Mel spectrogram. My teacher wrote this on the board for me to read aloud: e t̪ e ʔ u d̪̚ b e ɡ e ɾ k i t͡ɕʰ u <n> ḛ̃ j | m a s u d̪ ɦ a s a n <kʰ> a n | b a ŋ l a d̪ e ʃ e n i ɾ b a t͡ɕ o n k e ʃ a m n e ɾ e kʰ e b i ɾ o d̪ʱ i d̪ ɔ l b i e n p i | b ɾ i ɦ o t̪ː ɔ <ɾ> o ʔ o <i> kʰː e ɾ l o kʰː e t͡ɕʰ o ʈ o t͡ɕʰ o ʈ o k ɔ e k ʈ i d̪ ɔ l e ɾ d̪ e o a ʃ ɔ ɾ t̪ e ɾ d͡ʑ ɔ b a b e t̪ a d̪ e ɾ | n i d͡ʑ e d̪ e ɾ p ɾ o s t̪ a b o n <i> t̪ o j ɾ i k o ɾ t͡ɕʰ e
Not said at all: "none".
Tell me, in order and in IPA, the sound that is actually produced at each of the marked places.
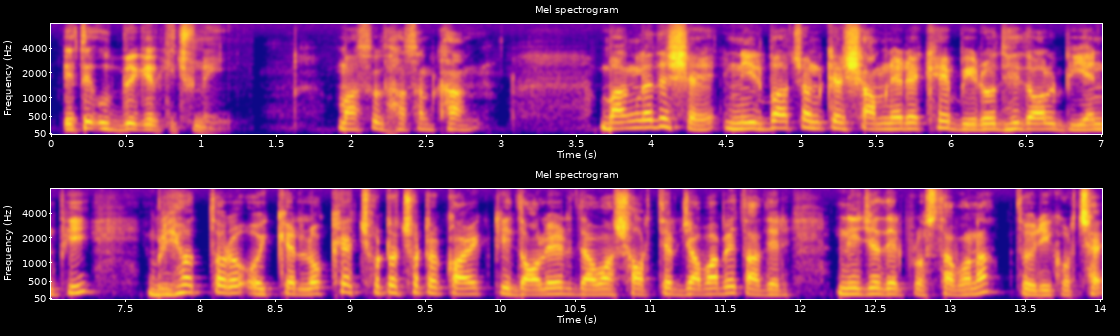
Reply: n, kʰ, ɾ, j, a

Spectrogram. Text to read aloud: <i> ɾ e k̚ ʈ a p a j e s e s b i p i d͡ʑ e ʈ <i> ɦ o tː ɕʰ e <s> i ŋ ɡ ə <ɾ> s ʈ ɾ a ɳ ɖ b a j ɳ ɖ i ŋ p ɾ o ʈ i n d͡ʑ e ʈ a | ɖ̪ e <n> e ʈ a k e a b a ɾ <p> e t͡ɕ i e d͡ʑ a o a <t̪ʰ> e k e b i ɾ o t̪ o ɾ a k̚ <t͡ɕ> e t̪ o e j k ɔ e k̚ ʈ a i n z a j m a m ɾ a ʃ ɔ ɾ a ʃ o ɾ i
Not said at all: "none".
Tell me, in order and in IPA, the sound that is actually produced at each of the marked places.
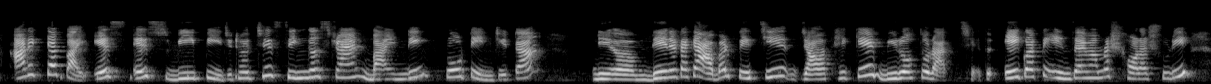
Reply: a, a, s, l, n, p, t̪ʰ, t͡ɕʰ

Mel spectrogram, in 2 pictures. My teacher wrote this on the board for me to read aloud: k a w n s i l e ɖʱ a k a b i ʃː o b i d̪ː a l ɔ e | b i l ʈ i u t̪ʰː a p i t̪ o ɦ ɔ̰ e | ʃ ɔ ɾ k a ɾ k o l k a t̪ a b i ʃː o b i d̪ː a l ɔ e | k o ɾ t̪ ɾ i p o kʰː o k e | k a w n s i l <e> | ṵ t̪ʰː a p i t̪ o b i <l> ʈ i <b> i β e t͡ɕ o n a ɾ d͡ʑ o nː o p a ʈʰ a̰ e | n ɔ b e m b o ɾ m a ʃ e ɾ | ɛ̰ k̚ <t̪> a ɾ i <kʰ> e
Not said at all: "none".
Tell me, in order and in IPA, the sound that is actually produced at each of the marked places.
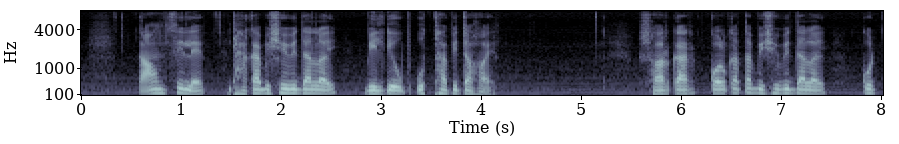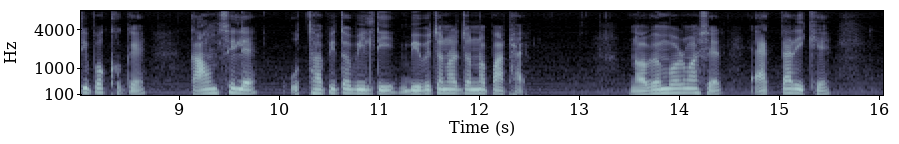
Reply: e, l, b, t̪, kʰ

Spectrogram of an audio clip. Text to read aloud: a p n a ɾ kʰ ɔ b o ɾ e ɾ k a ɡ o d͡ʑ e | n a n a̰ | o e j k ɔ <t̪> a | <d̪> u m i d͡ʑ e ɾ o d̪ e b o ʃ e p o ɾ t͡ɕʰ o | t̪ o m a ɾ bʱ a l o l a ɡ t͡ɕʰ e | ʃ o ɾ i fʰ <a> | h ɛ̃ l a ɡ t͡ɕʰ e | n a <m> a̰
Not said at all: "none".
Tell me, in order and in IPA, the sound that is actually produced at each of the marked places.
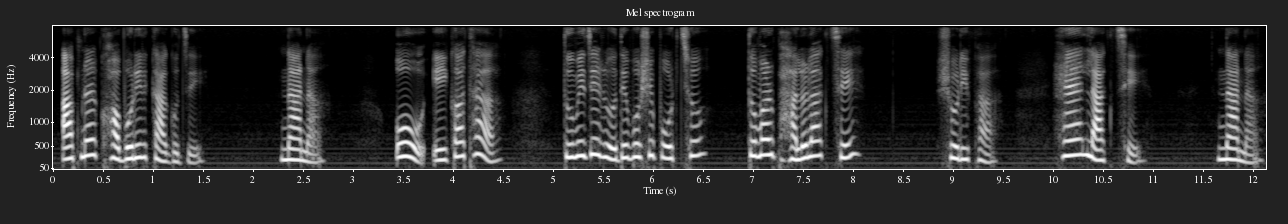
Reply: t̪ʰ, t̪, a, n

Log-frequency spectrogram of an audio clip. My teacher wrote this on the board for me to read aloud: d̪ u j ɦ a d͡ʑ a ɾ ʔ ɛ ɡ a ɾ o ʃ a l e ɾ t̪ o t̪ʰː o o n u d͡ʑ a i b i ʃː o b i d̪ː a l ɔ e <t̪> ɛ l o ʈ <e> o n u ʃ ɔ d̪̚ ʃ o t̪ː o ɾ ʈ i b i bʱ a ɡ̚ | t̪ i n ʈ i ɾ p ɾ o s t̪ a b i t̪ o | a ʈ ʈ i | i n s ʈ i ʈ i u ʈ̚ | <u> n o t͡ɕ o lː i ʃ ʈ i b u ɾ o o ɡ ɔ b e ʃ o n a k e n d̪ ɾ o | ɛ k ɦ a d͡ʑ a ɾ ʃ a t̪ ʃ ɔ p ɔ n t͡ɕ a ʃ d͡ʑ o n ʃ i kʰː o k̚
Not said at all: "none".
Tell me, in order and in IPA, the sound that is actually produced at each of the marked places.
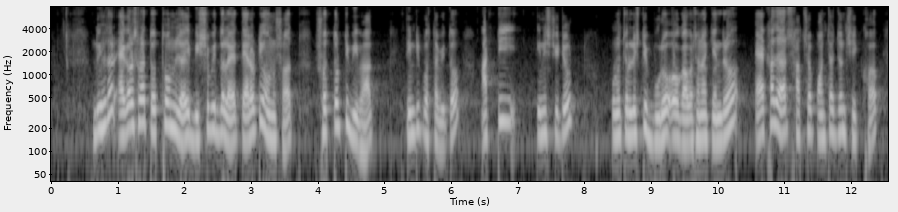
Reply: t̪, i, u

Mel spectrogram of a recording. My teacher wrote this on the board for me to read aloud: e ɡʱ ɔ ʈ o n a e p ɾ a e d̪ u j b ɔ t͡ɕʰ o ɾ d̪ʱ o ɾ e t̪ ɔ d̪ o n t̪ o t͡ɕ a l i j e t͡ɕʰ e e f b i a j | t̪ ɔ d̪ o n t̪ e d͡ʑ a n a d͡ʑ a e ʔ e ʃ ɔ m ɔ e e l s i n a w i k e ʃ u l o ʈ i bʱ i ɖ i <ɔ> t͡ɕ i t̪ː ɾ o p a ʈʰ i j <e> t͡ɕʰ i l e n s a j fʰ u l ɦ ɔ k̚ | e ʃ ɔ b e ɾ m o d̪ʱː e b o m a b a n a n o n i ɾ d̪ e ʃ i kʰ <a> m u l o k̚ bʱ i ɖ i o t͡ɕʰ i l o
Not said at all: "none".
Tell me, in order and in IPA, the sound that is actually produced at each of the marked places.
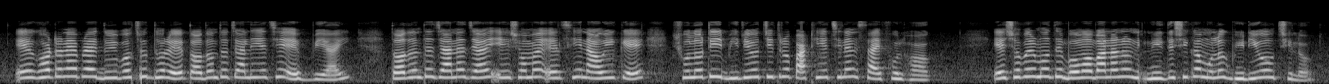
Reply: o, e, a

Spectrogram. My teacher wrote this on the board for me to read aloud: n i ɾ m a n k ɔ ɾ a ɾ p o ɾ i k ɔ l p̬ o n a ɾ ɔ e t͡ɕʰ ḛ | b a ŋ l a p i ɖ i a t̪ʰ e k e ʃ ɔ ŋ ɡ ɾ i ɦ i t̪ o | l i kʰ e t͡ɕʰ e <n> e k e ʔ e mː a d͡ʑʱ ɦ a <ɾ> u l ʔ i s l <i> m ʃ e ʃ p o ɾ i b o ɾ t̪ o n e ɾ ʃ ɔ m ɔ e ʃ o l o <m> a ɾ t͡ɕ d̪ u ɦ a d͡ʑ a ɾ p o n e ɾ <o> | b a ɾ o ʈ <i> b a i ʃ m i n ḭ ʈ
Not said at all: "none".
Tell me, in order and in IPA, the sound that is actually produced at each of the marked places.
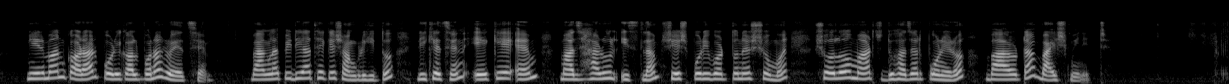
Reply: n, ɾ, a, m, o, a

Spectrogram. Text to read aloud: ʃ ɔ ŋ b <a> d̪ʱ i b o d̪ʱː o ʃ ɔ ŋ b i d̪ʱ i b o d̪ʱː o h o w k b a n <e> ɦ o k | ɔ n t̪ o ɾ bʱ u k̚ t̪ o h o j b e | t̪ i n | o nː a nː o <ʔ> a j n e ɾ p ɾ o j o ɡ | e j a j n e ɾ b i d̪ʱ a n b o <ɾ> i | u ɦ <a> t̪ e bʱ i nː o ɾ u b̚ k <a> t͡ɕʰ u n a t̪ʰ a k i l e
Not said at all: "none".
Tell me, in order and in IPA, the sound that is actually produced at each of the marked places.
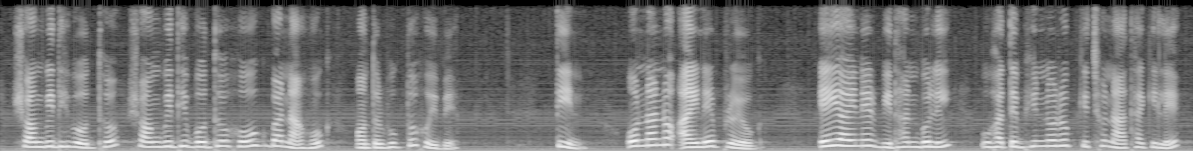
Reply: i, a, ʔ, l, a, i

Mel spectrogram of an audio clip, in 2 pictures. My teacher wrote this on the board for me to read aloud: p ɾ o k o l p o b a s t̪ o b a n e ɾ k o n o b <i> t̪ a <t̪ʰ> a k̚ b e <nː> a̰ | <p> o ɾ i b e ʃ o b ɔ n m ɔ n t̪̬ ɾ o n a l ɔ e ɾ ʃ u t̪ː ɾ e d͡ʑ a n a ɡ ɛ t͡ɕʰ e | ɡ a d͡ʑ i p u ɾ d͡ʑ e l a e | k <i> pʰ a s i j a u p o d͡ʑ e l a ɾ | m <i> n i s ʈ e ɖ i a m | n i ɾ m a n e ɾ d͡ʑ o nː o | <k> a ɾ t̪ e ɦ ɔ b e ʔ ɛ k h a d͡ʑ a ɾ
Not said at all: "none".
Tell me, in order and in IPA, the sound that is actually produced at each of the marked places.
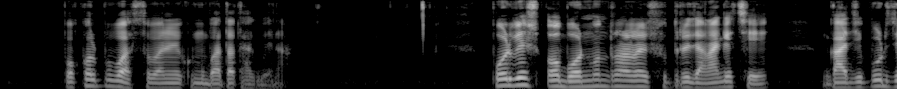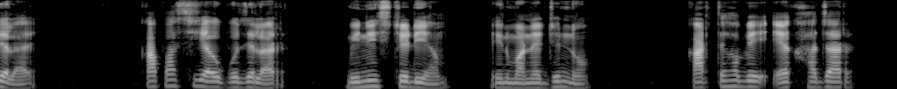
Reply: a, t̪ʰ, n, p, a, i, k

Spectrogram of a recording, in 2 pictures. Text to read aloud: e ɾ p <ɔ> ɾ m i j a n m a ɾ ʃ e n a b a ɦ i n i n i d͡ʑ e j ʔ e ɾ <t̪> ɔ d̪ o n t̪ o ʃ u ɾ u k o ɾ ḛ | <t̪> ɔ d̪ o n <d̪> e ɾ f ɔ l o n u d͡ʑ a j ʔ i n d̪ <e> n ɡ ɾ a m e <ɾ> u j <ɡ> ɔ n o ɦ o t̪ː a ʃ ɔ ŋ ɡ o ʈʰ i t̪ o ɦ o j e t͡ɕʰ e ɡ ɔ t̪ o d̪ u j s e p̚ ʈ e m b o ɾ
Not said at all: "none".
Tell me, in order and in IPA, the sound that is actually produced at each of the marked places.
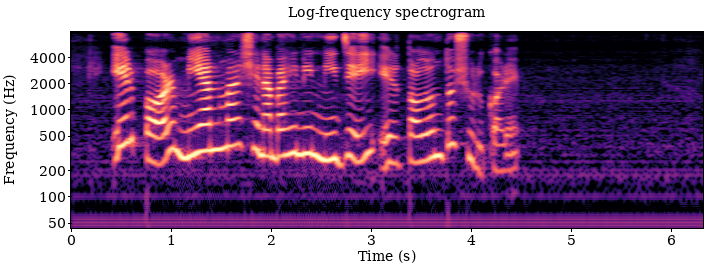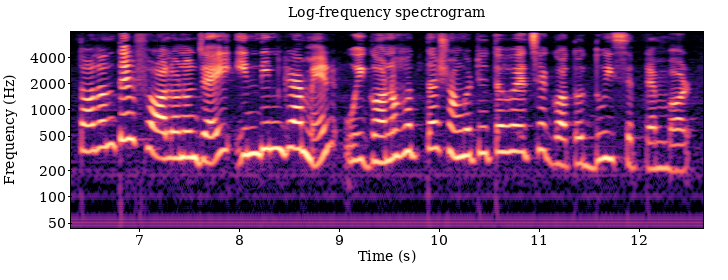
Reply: ɔ, t̪, t̪, t̪, i, ɾ, ɡ

